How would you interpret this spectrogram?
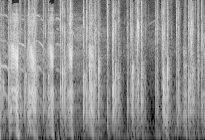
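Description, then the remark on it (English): Studio audience applause, a steady run of sharp, bright hand claps that rise and dip in quick bursts for a couple of seconds, with no voices over it. “How long is this applause? I can't control the studio audience.”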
